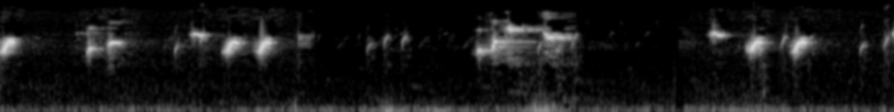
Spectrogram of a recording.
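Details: Goldfinch singing for song training: scattered high twittering notes in short clusters, sweet chirps and quick slurred syllables separated by brief silences, with one busier tangled burst midway.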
